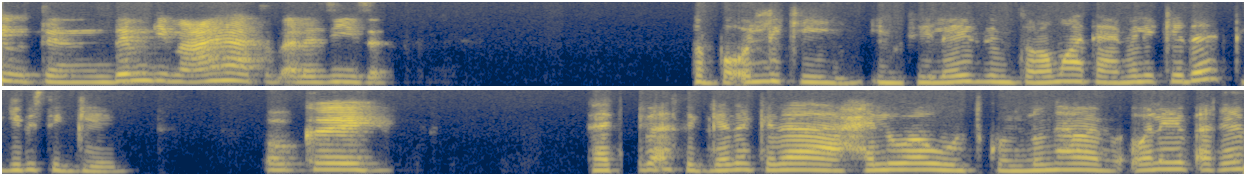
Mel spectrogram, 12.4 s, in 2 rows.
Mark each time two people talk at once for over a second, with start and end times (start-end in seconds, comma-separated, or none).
none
